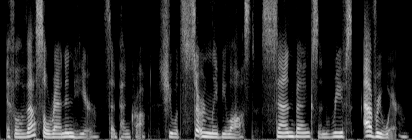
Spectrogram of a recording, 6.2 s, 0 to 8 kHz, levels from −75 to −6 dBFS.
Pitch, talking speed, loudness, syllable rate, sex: 205 Hz, 165 wpm, -22 LUFS, 5.0 syllables/s, female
